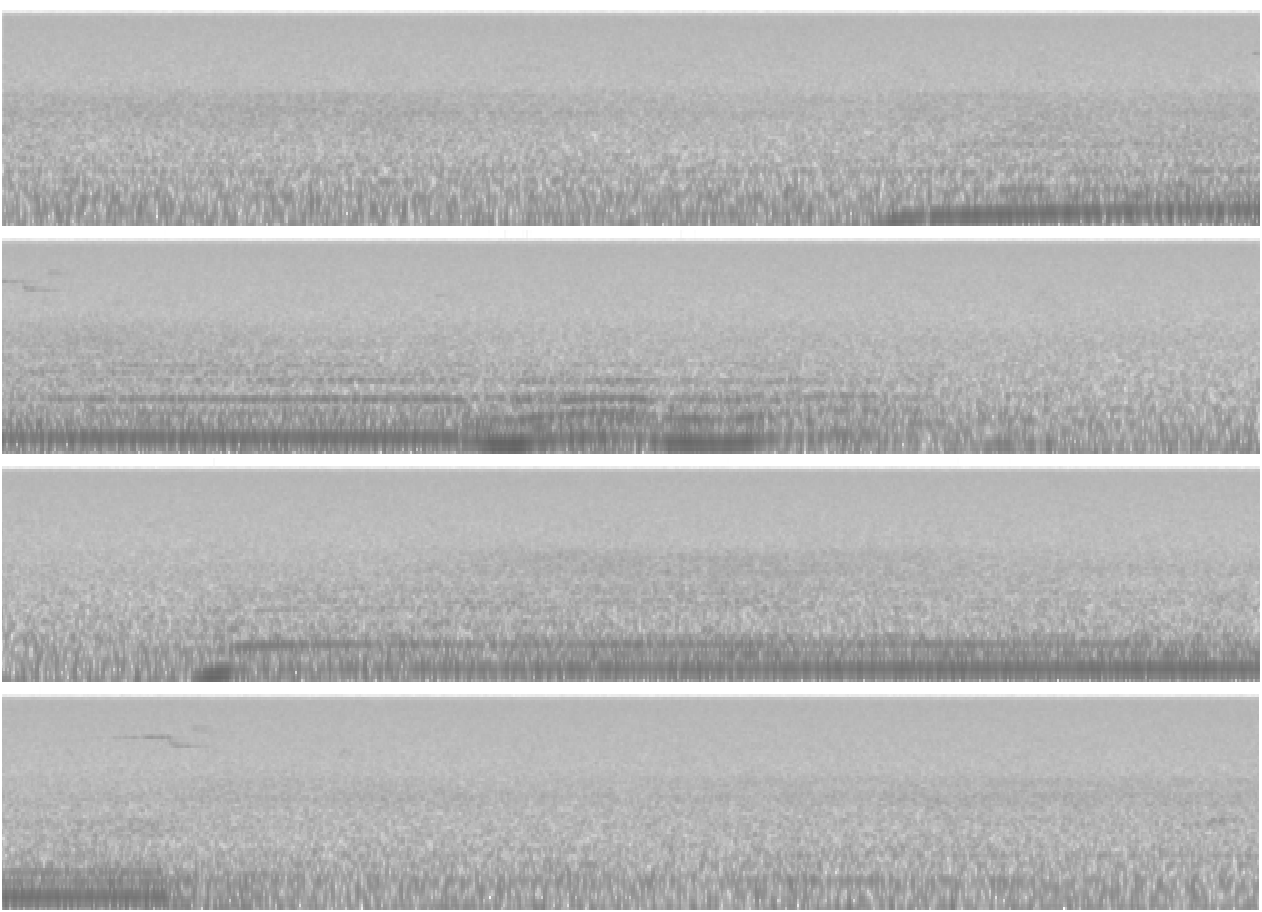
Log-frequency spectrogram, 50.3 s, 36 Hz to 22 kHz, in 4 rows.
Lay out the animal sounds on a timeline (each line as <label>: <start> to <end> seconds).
Black-throated Green Warbler (Setophaga virens): 12.4 to 13.3 seconds
Black-throated Green Warbler (Setophaga virens): 38.8 to 40.0 seconds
